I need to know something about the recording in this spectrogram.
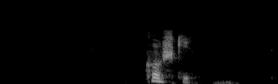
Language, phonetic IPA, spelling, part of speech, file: Russian, [ˈkoʂkʲɪ], кошки, noun, Ru-кошки.ogg
- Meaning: inflection of ко́шка (kóška): 1. genitive singular 2. nominative plural 3. inanimate accusative plural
